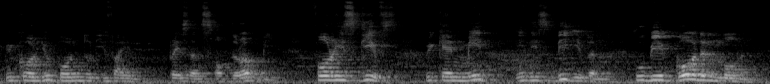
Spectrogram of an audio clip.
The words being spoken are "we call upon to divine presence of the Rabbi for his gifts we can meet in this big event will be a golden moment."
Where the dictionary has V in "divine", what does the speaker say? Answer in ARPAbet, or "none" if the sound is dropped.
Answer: F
